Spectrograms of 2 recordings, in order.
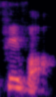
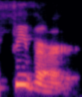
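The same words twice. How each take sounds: First: It is said in a British accent, r dropped. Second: It is said in an American accent, r pronounced. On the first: "this is British English. That's why they don't pronounce very well a letter R. So they say fever" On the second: "But in our in American English, we can say fever"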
